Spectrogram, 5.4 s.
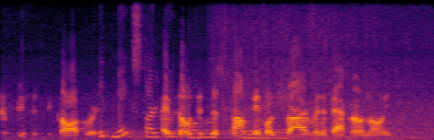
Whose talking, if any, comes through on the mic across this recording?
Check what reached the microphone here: both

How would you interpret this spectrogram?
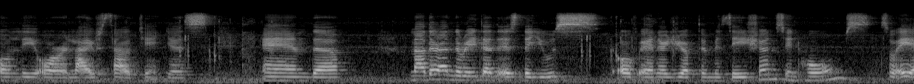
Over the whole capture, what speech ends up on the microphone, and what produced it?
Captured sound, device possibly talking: echo only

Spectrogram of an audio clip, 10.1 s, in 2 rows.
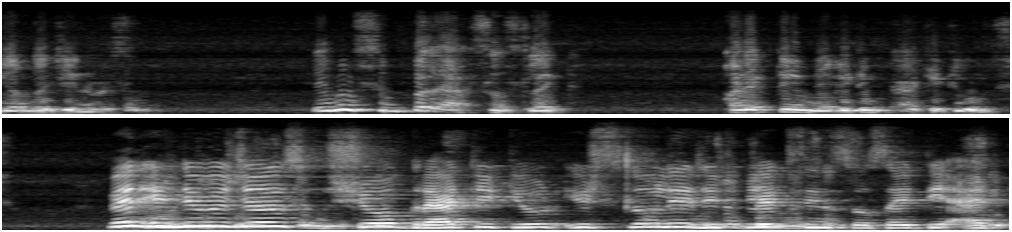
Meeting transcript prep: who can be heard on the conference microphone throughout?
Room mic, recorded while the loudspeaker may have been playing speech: both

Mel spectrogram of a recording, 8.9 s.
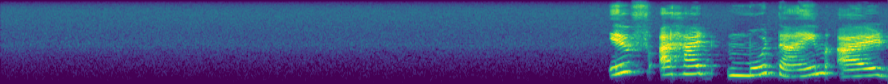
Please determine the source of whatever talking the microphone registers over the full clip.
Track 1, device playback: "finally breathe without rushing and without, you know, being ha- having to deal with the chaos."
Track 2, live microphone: user only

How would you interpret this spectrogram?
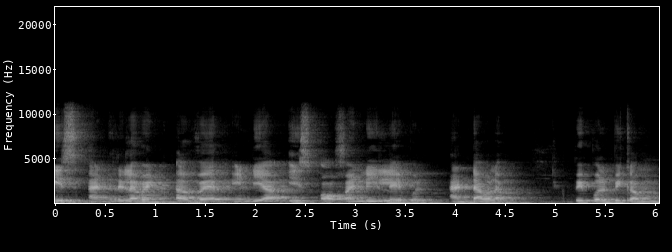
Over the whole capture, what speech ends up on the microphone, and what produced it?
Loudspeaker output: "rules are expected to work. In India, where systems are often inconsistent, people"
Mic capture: user only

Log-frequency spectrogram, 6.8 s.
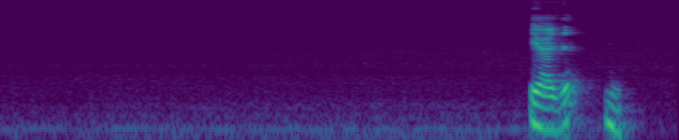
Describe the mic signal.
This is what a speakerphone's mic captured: user only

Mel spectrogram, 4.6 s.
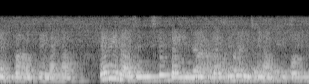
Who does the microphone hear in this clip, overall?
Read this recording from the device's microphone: both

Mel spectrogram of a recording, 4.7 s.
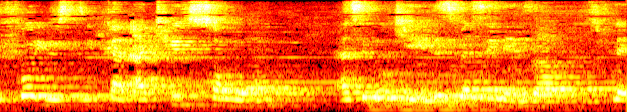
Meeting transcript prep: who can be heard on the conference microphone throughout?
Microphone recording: both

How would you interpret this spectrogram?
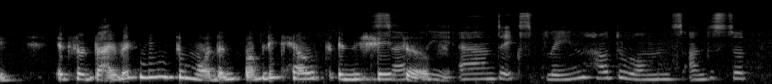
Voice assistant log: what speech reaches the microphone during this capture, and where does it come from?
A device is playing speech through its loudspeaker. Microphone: both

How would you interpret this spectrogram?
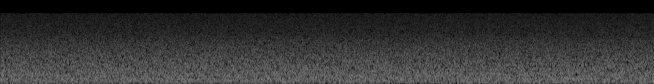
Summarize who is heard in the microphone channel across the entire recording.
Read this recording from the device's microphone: neither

